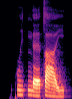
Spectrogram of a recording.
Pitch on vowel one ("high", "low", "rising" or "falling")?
high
